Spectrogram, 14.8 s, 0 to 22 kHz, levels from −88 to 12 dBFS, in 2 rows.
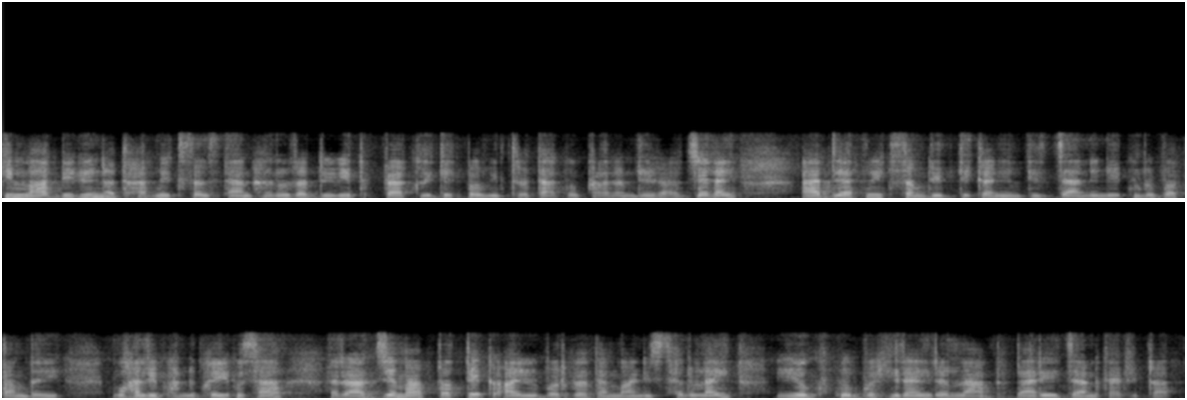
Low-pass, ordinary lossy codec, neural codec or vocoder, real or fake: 7.2 kHz; none; codec, 24 kHz, 1 kbps, SNAC; fake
